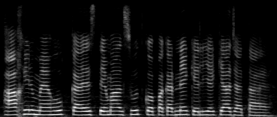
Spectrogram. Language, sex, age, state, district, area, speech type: Urdu, female, 18-30, Bihar, Saharsa, rural, read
